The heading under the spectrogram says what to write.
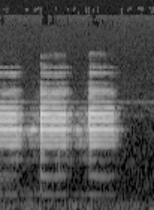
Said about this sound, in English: Well, I'm at the buzzer.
